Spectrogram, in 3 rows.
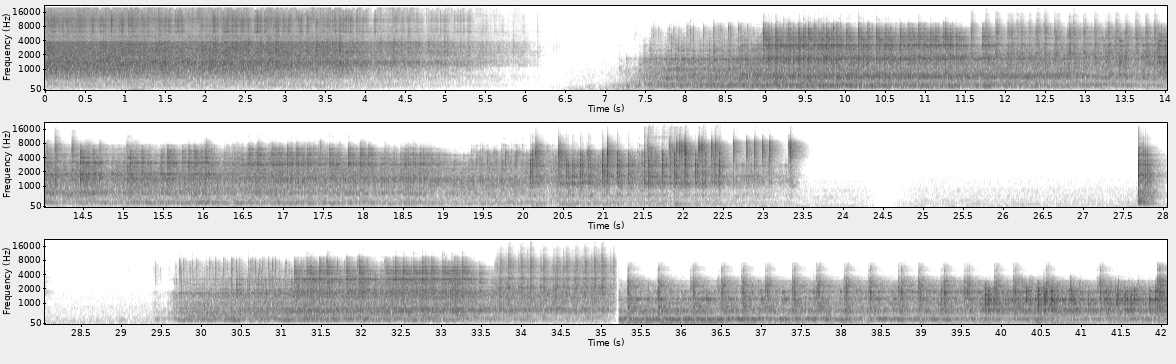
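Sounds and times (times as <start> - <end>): marbles clattering on wooden run: 0.0 - 6.2, 7.6 - 23.5, 29.6 - 35.3.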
